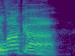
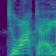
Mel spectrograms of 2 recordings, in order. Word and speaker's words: Tuaca: And Tuaca. – Tuaca, yes.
